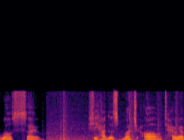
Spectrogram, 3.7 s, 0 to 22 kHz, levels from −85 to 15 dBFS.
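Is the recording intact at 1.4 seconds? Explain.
No. Noise suppressor catching up runs from 0.91 to 1.47 s: room noise jumped about 16 dB, and the lagging estimate let it through before sinking it about 5 dB over 560 ms. It is one gradual fade after a step rise, not pumping with the speech.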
